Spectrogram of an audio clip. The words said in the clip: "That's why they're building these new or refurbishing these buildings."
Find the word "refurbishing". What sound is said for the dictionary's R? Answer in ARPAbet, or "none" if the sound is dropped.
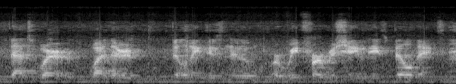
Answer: W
